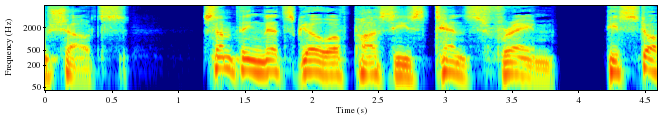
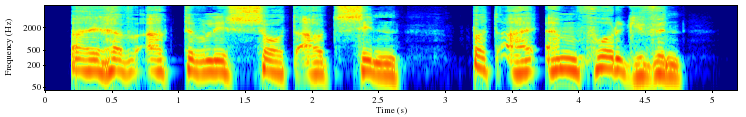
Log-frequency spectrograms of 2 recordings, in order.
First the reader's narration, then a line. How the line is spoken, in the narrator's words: he says wearily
